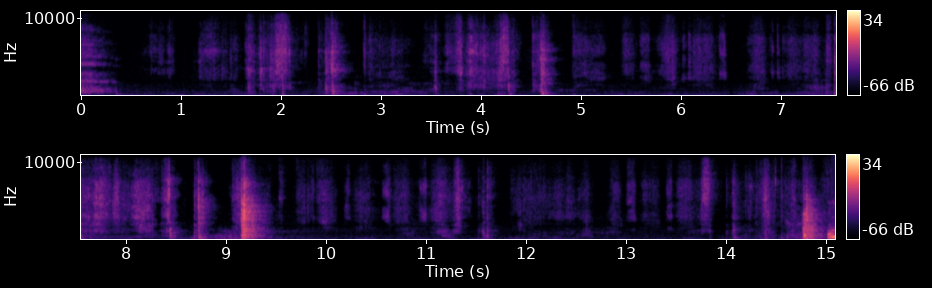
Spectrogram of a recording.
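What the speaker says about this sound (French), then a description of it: "je vais recouvrir le tirage avec quelques cartes du tarot" Tarot cards are laid over a spread on a table in a series of close, soft slides, taps and rustles, scattered irregularly and louder in a few spots, with quiet gaps between.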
